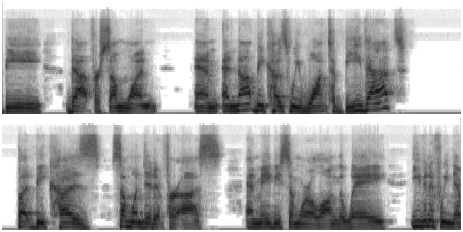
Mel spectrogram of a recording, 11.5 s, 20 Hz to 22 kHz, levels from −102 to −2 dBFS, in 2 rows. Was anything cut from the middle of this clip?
no; 0 cuts

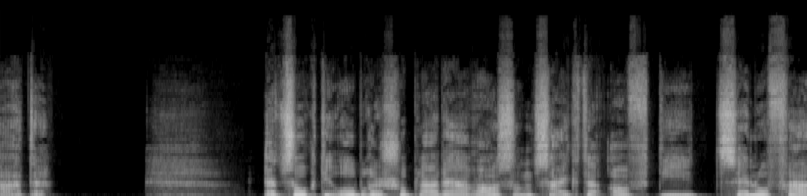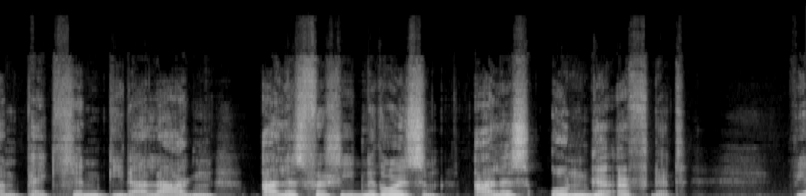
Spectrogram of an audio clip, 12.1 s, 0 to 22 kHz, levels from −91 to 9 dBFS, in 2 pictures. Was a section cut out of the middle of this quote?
yes; 1 cut; at 1.8 s

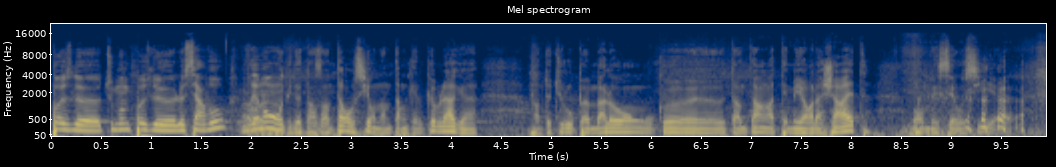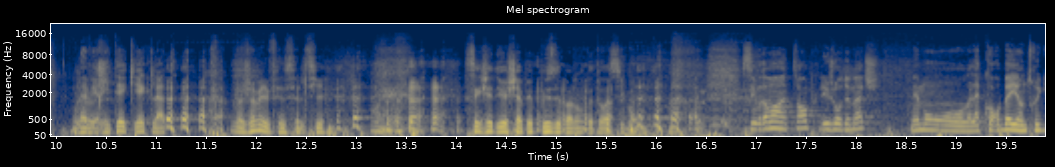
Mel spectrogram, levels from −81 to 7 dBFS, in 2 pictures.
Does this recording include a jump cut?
yes; 1 cut; at 2.3 s

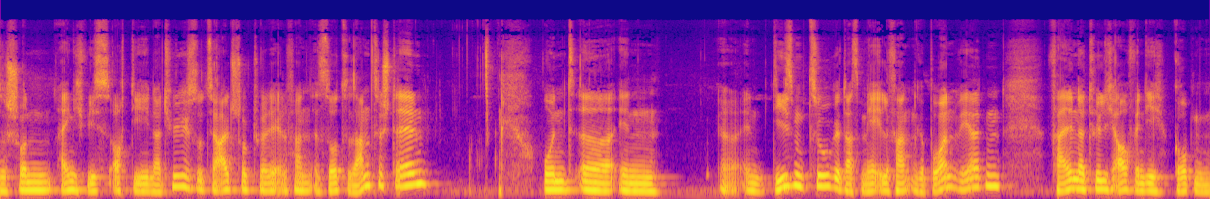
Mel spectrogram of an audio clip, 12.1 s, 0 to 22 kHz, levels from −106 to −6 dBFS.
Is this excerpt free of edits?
yes; 0 cuts

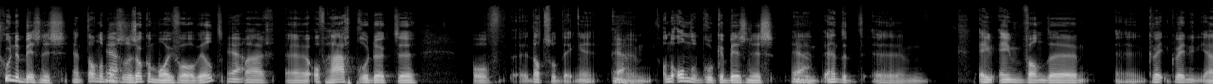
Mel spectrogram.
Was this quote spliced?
no; 0 cuts

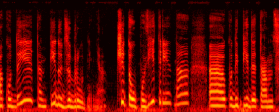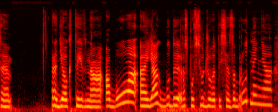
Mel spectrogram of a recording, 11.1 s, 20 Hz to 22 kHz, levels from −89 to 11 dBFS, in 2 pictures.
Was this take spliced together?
yes; 1 cut; at 6.6 s

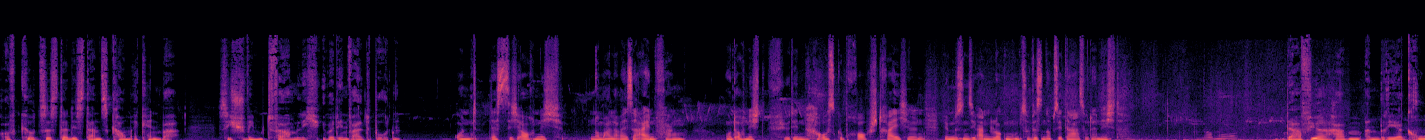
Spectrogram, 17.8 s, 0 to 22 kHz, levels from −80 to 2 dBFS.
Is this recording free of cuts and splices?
yes; 0 cuts

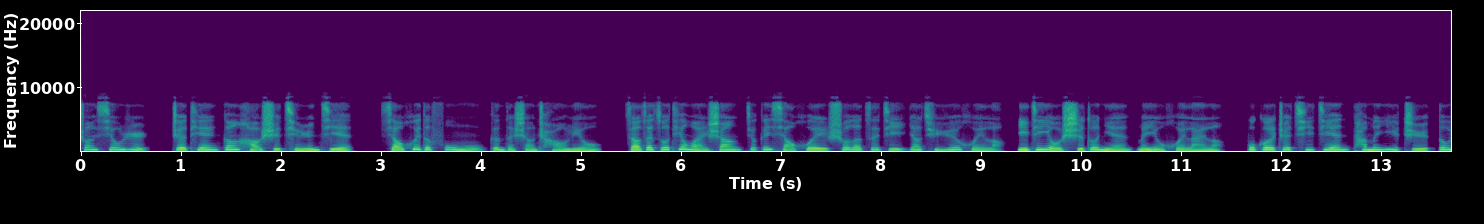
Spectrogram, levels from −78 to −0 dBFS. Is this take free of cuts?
no; 1 cut; at 9.3 s

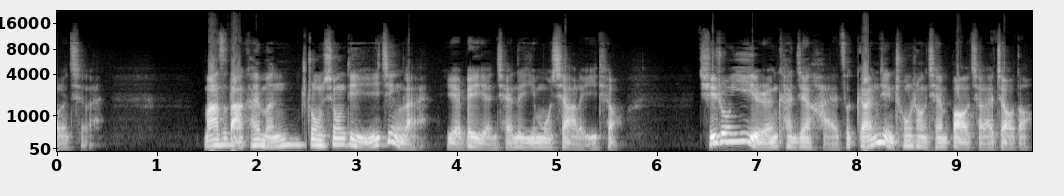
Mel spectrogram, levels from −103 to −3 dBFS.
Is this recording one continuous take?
yes; 0 cuts

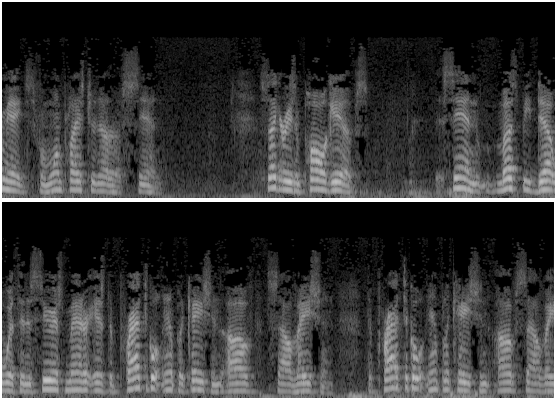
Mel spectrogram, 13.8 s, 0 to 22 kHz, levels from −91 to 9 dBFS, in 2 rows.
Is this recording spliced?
no; 0 cuts

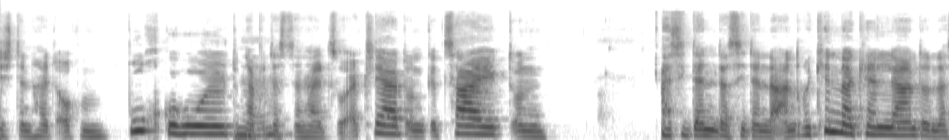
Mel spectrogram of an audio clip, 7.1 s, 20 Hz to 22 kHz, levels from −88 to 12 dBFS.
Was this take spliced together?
yes; 1 cut; at 1.7 s

